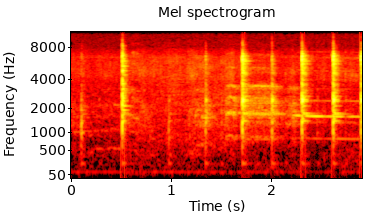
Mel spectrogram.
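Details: IZh Jupiter 5 two-stroke motorcycle engine: piston rocked by hand at bottom dead center gives sharp metallic clicks about twice a second; piston knock at the bottom of the stroke, despite a fairly new piston.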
